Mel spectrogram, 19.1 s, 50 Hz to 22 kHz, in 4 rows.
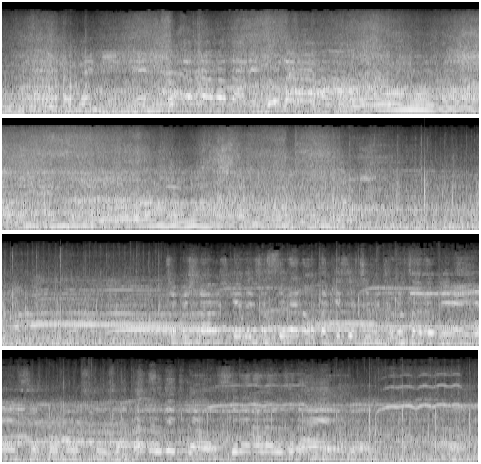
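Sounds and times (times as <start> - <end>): rally car engine revving: 0.0 - 9.7
tyres squealing on asphalt: 0.0 - 19.0.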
